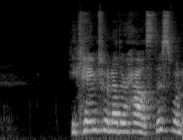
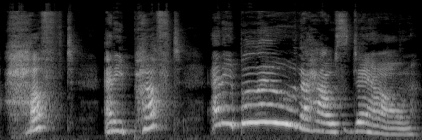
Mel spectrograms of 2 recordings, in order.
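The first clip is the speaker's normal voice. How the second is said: louder, drawn-out huff and puff; dramatic huffing; 4 semitones higher, 9 dB louder, much slower than usual. A narrator's reading. Reading the wolf's big blow to a child, slow and loud. Wolf blows house down.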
